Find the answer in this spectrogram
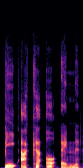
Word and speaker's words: phon: Lo strumento è il phon, scritto P-H-O-N, pronunciato phon, e il verbo è asciugare.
